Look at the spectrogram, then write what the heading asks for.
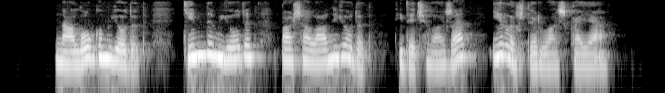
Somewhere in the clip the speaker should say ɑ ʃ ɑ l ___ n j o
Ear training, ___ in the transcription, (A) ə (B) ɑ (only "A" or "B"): B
